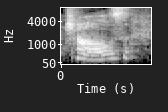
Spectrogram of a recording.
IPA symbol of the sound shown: z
